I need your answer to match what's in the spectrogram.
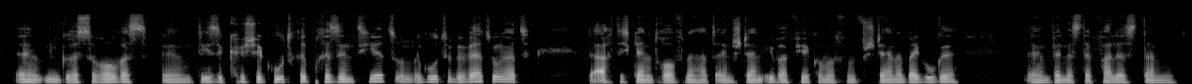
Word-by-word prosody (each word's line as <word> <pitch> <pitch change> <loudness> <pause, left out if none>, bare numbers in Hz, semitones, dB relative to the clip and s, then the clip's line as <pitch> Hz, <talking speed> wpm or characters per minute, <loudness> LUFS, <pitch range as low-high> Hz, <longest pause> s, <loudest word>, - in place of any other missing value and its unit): äh, 115 - +2
'n 110 +1 +1
G 100 - -4
Restaurant, 105 +1 +2
was, 110 -1 +2
ähm, 105 -1 -2
diese 110 0 +1
Küche 115 +1 0
gut 120 +1 -1
repräsentiert 115 +4 +1
und 115 +3 -3
'ne 105 - -2
gute 120 0 -1
Bewertung 120 +2 +2
hat. 115 0 -1 0.6
Da - - +3
achte 105 +4 -3
ich - - -4
gerne 105 -1 +4
drauf, 100 0 +1
ne? 105 -1 +1
Hat 100 0 -4
er - - +1
ein 100 - -1
Stern 100 0 +1
über 105 0 0
4,5 105 -1 -4
Sterne 105 +2 0
bei 110 0 +4
Google. 110 0 0 0.7
Ähm, 100 -1 -1
wenn 100 0 +3
das 100 -1 0
der 105 - -1
Fall 100 +1 -1
ist, 105 -1 -1
dann 95 0 -3
105 Hz, 185 wpm, -27 LUFS, 100-110 Hz, 0.7 s, gerne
